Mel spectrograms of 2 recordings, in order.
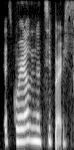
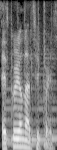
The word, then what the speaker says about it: Squirrel Nut Zippers: Eh, Squirrel Nut Zippers. – Squirrel Nut Zippers.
